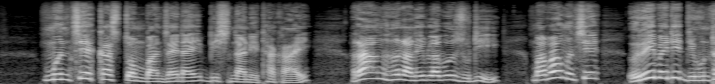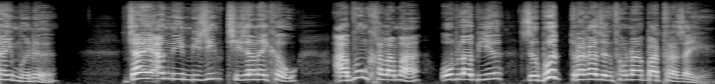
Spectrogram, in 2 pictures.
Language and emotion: Bodo, angry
